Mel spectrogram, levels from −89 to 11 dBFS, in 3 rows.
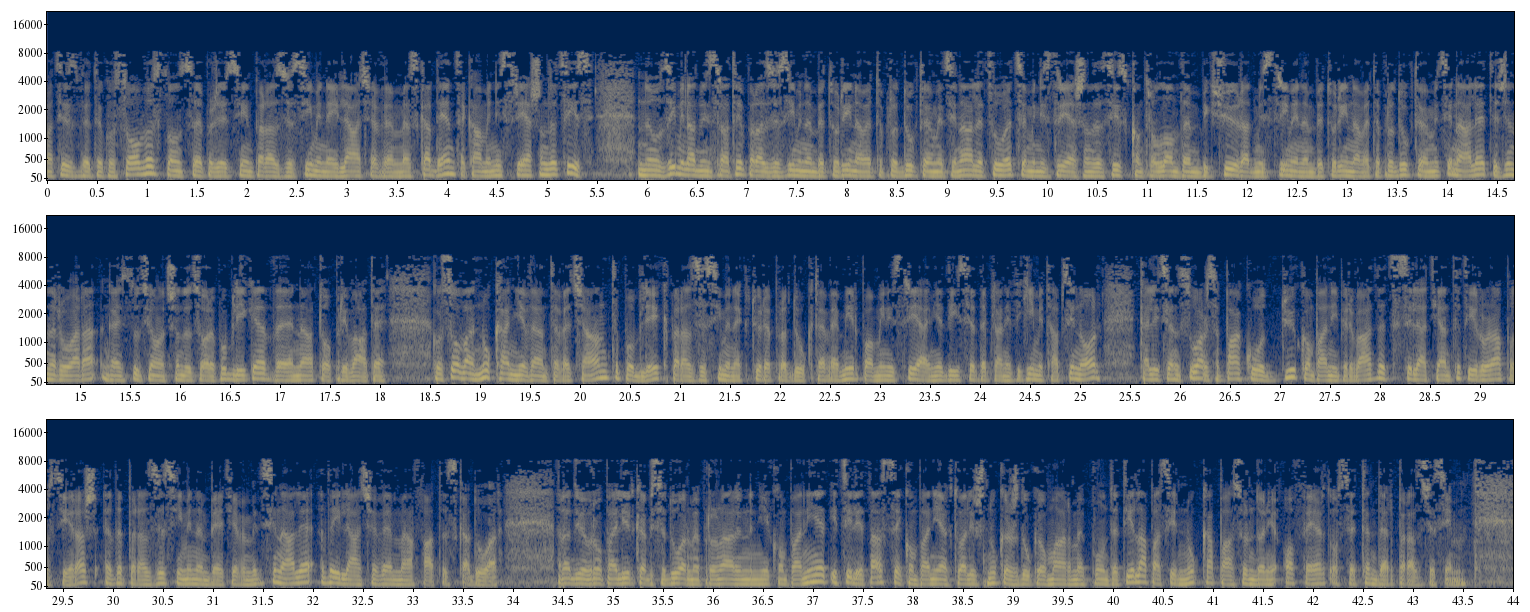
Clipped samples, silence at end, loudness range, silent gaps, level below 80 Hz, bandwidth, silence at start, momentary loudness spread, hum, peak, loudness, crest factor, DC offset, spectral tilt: under 0.1%; 0 s; 2 LU; none; -46 dBFS; 8.8 kHz; 0 s; 4 LU; none; -6 dBFS; -21 LUFS; 14 dB; 0.1%; -5.5 dB/octave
